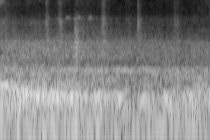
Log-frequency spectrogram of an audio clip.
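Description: Domestic pigeons kept by a breeder coo in a low, soft, rolling murmur, close by and continuous through the brief moment with no one talking.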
